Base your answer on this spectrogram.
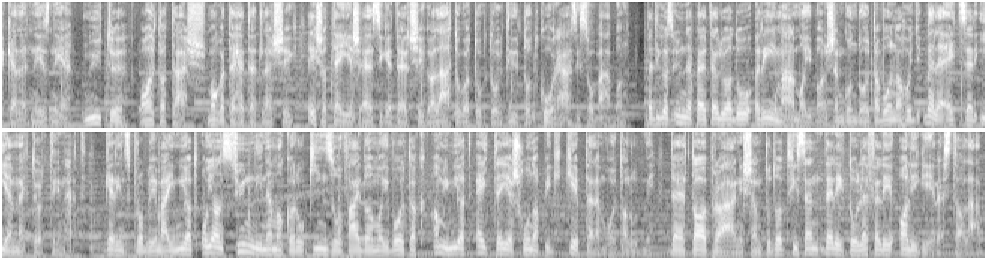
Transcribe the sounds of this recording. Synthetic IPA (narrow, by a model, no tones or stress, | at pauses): kɛlːɛt̪neːznijɛmyːt̪øːɒlt̪ɒt̪a̰ːʃmɒɡɒt̪ɛɦɛt̪ɛt̪lɛnʃeːɡeːʃɒt̪ɛjːɛʃɛlsiɡɛt̪ɛlt͡ʃeːɡɒlaːt̪o̞ɡɒt̪o̞kt̪o̰ːlt̪ilt̪o̞t̪ko̞rha̰ːzisoba̰ːbɒ̰n | pɛd̪iɡɒzynːɛpɛlt̪ɛløːɒd̪oːreːma̰ːlmɒjibɒ̰nʃɛmɡo̞n̪d̪o̞lt̪ɒvo̞lnɒɦo̞ɟvɛlɛɛc̪sɛɾijɛmːɛkt̪ø̰rt̪ḛːnhɛ̰t̪ | ɡɛɾinspro̞bleːmaːjimijɒt̪ːo̞jɒnsynːinɛmɒkɒɾoːkinzoːfaːjd̪ɒlmɒjivo̞lt̪ɒkɒmimijɒt̪ʰːɛɟ̚t̪ɛjːɛʃhoːnɒpiɡkeːp̚t̪ɛlɛ̰ɱvo̞̰lt̪ʰɒ̰lʔṵd̪nḭ | d̪ɛt̪ɒlprɒa̰ːlniʃɛmt̪ud̪o̞t̪hisɛnd̪ɛɾeːkt̪oːlɛfɛleːʔɒliɡḛːɾɛ̰st̪ɛɒ̰la̰ːb̥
